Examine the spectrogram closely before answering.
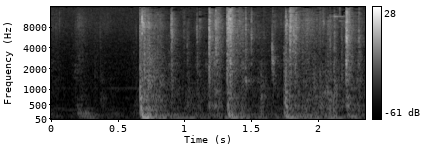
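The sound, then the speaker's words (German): A door opens in a dark place with one loud, low thunk, followed by a few softer knocks and shuffling sounds. “Und mach die Tür doch am Ende auf.”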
